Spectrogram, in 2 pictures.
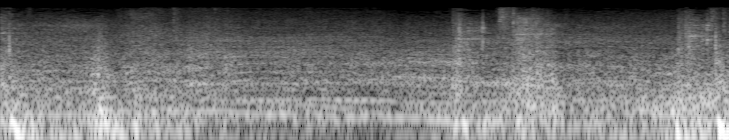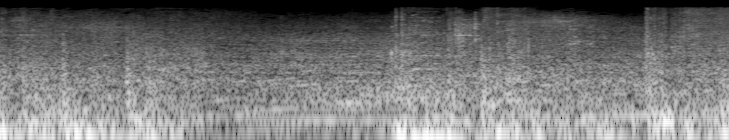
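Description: A video game car's engine hums as it drives.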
